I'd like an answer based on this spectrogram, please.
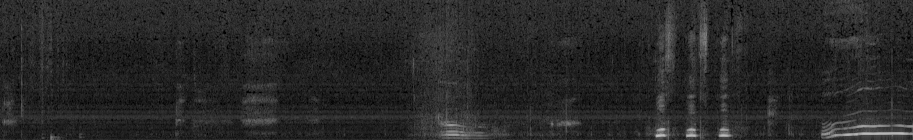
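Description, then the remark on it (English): A dog gives a wavering whine, then three quick yelps, then breaks into a rising, sustained howl at the end. No one is talking, and a steady low electrical hum runs underneath. “Is that the sound dogs make?”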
